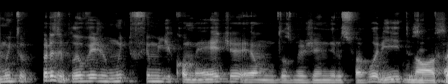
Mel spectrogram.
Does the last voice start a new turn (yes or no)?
yes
